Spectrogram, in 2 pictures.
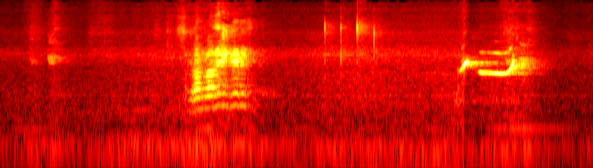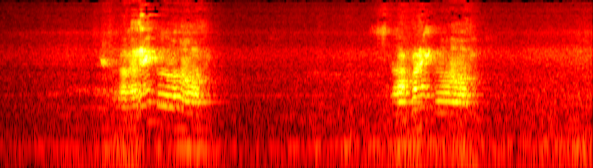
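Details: Talking black-capped lory mimicking varied sounds: three speech-like harmonic bursts spaced several seconds apart, with a short two-note whistle between the first two, over steady low indoor hum.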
